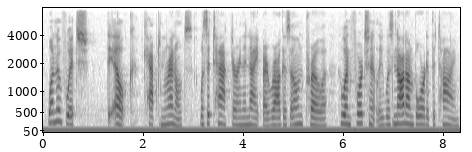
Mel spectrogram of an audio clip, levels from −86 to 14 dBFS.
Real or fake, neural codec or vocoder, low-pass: real; none; 7.2 kHz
